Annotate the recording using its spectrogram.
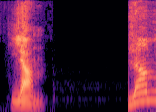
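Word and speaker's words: لام: is a weak consonant lamb-lamb is pronounced by touching the roots of the upper central teeth with the tip of the tongue LEM is a weak consonant mim-mim is pronounced by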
